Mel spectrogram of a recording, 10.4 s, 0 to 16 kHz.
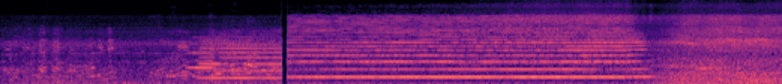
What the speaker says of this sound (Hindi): अब आ रही है 22/811 भुवनेश्वर तेजस राजधानी एक्सप्रेस ओवरटेक करने यहीं पल्लई पे।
